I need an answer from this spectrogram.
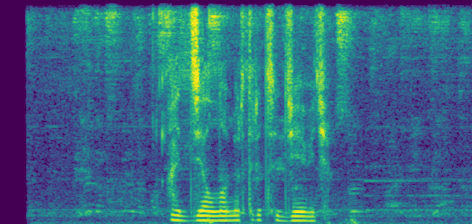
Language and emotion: Russian, neutral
